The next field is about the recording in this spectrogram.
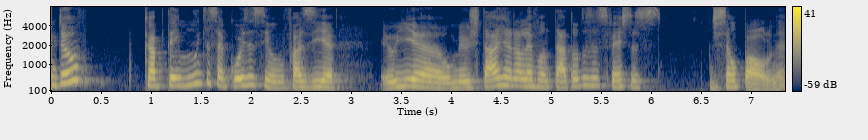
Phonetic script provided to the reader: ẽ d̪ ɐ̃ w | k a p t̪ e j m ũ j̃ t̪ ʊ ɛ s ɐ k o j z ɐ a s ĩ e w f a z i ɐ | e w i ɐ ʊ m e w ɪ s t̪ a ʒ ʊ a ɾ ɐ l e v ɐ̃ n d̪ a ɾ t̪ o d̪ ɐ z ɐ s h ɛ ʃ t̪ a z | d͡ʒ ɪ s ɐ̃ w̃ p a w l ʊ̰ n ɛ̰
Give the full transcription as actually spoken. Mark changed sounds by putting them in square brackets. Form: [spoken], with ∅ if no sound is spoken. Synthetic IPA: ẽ [t̪] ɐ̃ w | k a p t̪ e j m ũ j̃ t̪ ʊ ɛ s ɐ k o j z ɐ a s ĩ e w f a z i ɐ | e w i ɐ ʊ m e w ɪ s t̪ a ʒ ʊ [ɛ] ɾ ɐ l e v ɐ̃ n [t̪] a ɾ t̪ o d̪ ɐ z ɐ s [f] ɛ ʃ t̪ [ɐ] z | d͡ʒ ɪ s ɐ̃ w̃ p a w l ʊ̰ n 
